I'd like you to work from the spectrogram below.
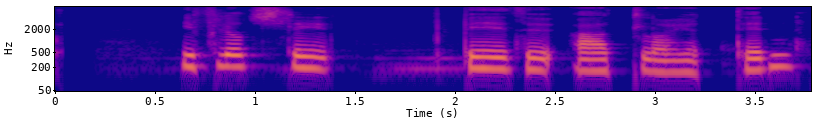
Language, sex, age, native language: Icelandic, female, 40-49, Icelandic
